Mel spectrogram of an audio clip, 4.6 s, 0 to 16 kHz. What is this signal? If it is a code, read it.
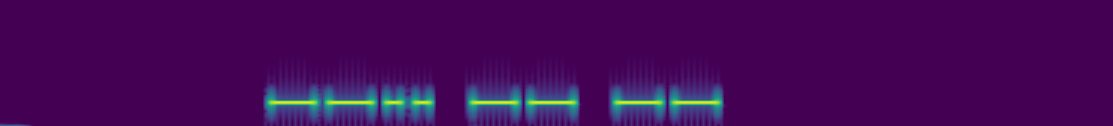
Morse code, heard as a keyed tone, about 20 wpm, 700 Hz. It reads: ZMM
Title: USA Call Sign Postfixes - 3 Letters 20wpm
